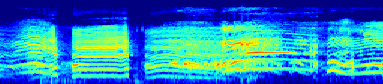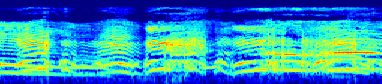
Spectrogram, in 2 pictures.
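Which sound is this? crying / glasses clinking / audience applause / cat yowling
crying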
